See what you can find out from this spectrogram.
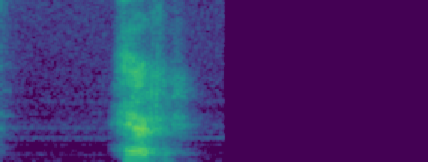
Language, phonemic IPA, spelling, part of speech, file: Dutch, /ɦɛr/, her, adverb, Nl-her.ogg
- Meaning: 1. here 2. hither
